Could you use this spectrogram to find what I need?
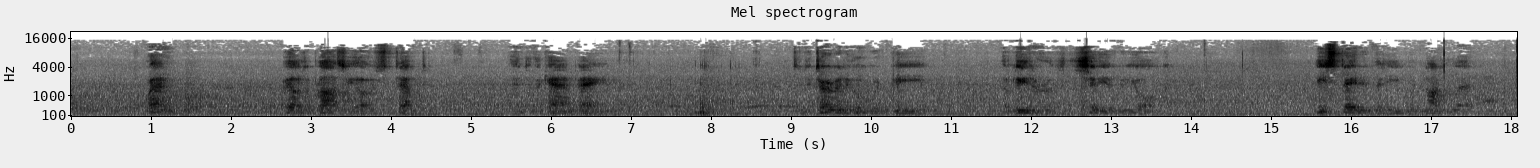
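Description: An elderly man speaks slowly and deliberately over loudspeakers outdoors, with echo.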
